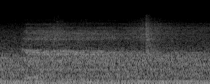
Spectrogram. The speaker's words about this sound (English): And slowly, gently exhale. And inhale, you're counting to three.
